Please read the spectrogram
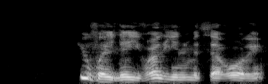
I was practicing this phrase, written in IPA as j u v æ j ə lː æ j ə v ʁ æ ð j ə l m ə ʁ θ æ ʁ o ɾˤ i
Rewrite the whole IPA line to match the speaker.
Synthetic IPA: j u v æ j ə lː æ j ə v ʁ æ ð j ə l m ə ð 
